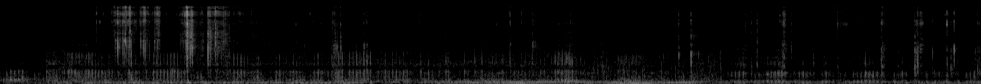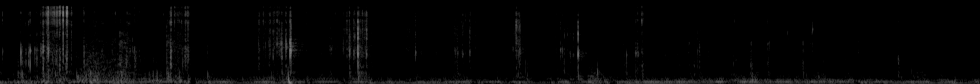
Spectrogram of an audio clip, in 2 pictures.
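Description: A kitten chewing and crunching a dried capelin, with irregular crisp bites close by over a low steady hum in the first several seconds.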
